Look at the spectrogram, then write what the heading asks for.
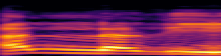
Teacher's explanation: الذی لام پر تشدید ہے، ذرا رک کر ادا کریں گے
